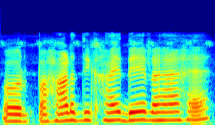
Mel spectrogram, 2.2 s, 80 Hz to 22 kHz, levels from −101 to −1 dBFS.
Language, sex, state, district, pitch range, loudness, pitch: Hindi, female, Jharkhand, Palamu, 210-245 Hz, -16 LUFS, 240 Hz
